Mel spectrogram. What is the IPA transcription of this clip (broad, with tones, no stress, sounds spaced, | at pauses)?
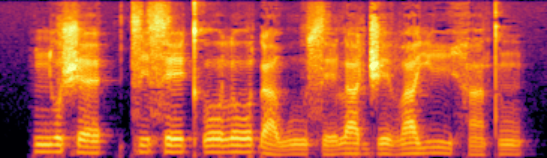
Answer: ɲ o˦ ʃ ɛ˦ | t͡s i˦ s eː˦ kʼ oː˦ l oː˦ ɗ a˨ w uː˨ s e˨˦ l a˦ d͡ʒ e˦˨ β a˦ j iː˦˨ h ã˨ t ũ˦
